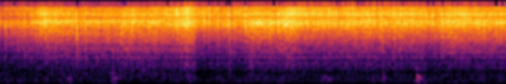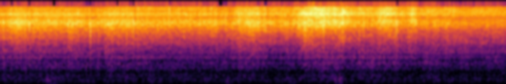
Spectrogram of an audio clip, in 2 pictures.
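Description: Meat and onions frying in a pan as egg roll filling give a steady, close sizzle throughout, with occasional soft stirring scrapes and no voices.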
